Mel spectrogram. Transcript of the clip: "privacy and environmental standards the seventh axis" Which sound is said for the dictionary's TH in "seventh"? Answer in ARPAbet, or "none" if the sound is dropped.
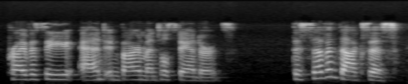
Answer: TH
